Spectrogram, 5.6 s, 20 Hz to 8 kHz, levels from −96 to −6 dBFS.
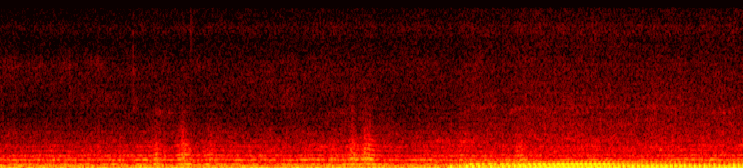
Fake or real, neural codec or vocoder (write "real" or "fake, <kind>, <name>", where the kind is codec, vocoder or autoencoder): fake, autoencoder, DAC-VAE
